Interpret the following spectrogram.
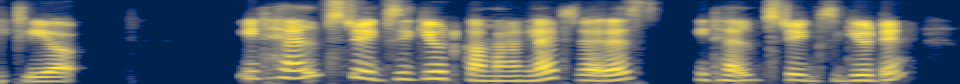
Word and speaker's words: cmdlet: Developers and DevOps and IT professionals can execute commands called commandlets or pronounced as commandlets, that is CMDlets.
